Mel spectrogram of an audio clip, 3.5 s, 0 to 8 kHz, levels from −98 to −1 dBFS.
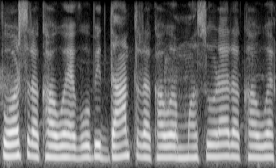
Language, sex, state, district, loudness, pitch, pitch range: Hindi, female, Jharkhand, Garhwa, -15 LUFS, 205 Hz, 200-215 Hz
